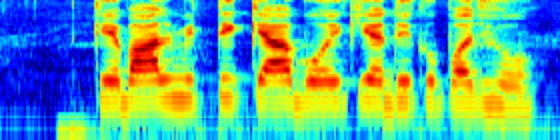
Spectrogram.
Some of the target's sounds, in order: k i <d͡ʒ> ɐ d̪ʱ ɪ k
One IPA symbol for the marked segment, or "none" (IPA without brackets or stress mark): none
